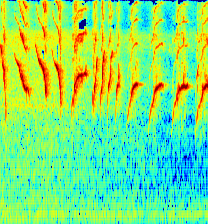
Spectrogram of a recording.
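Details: Spanish Timbrado canary training song. Downslurred whistles give way to a run of short rising chip-like notes repeated about three times per second, over a low faint hum.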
